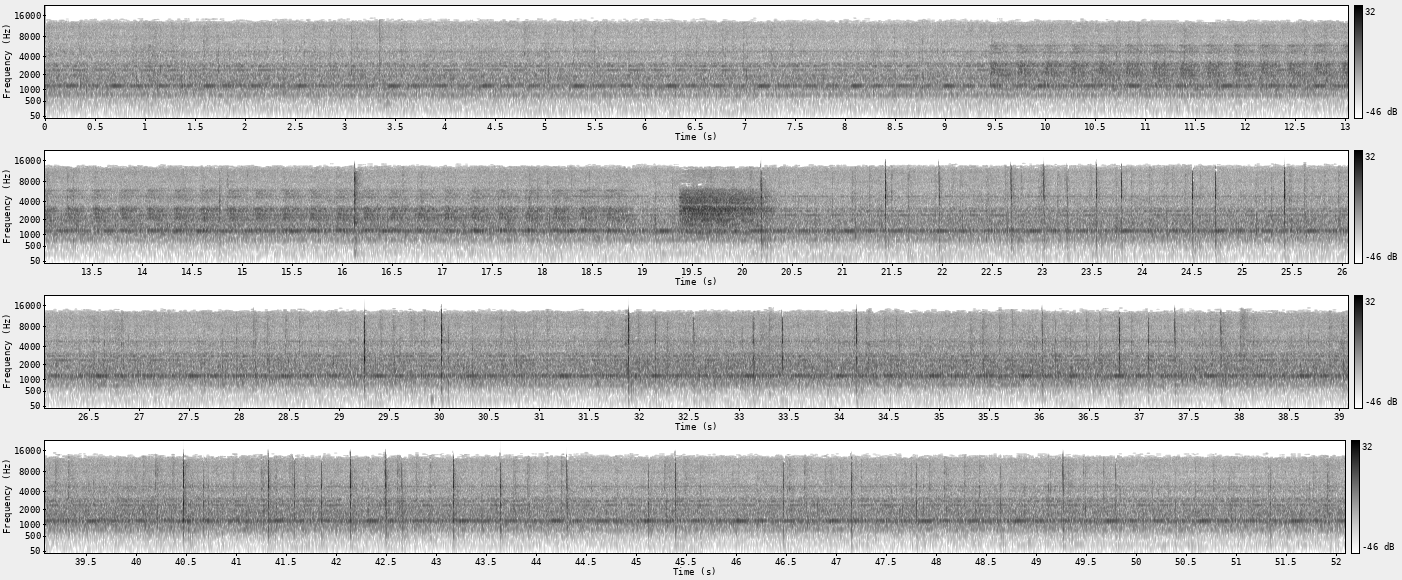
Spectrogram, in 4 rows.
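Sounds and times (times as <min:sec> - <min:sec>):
constant high hum: 0:00.0 - 0:52.0
model train wheels clattering: 0:29.2 - 0:38.2, 0:40.0 - 0:45.8.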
